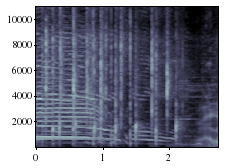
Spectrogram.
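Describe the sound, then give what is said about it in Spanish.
Audience applause for the show Don Comedia: a steady run of sharp claps, roughly three or four per second, mixed with a loud, wavering tonal sound like cheering voices that keeps sliding in pitch. “Aplausos, por favor.”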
